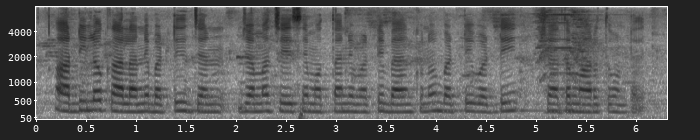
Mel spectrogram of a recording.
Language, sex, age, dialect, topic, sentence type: Telugu, female, 31-35, Telangana, banking, statement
